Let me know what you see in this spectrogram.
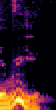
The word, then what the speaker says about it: Ryu: So yeah, just pretty interested to know that, you know, the locals say Ryu.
